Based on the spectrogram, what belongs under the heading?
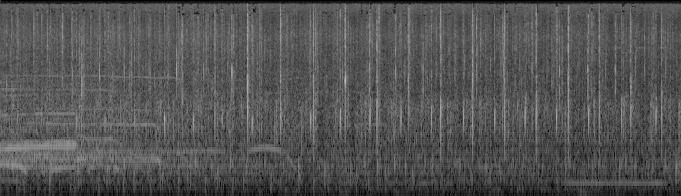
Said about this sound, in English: I also wanted to do one time, for all these people up on the stage, for all these people who have donated equipment, time, food, water, vehicles, can we get a warm round of applause for everybody who organized this?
